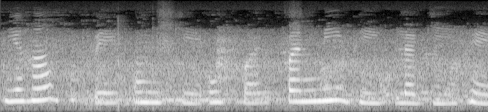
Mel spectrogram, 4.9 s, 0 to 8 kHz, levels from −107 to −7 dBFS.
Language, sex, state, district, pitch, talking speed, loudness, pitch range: Hindi, female, Madhya Pradesh, Dhar, 290 Hz, 100 wpm, -17 LUFS, 270-315 Hz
